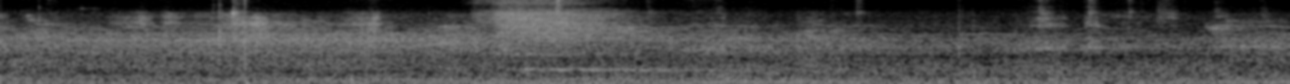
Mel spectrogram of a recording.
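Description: Steady street traffic noise with a low, even engine hum, and a brief hiss about two and a half seconds in.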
